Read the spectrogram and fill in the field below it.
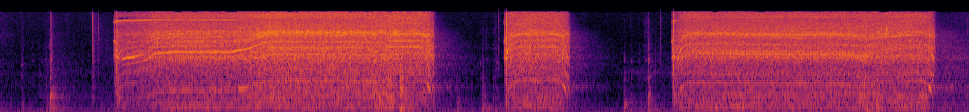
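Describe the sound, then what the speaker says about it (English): A power drill whines in three bursts while drilling holes for a running board installation, a long run, a short one, then another long run, with brief quiet gaps between them, close up. "Now drill from the side."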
